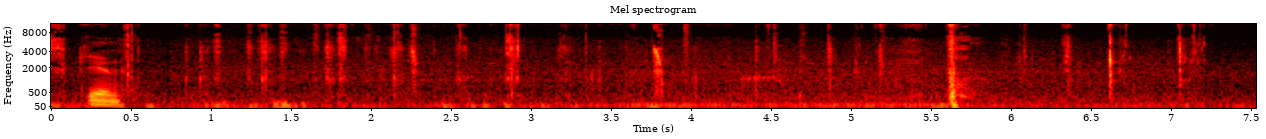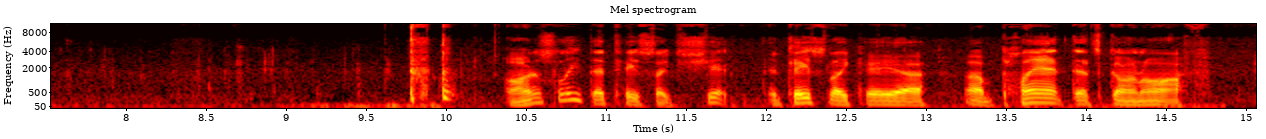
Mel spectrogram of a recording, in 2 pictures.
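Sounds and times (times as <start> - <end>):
chewing crunches and clicks: 0.3 - 10.4.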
